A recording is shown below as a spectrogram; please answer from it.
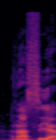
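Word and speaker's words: Россия: 예 그 러시아 사람의 그 가장 정확한 발음은 라시아 든요 라시아 라시아 하고 그니까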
